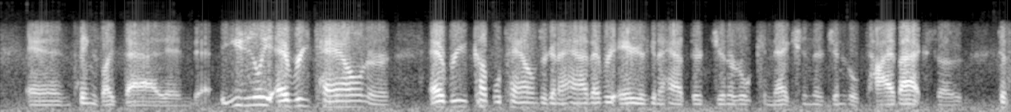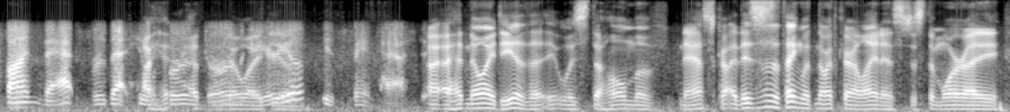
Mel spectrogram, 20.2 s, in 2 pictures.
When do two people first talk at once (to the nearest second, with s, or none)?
12 s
